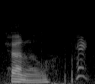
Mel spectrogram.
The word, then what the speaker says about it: colonel: Is it pronounced Colonel? Colonel. And there is a perfectly reasonable spelling to it. Kernel. You know, like the Linux kernel. That's how you spell that word.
